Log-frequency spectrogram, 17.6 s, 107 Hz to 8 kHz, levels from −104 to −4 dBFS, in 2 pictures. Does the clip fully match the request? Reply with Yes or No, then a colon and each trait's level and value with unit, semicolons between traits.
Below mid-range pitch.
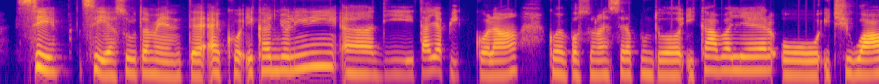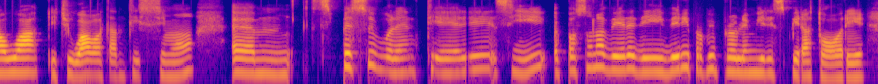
No: high, 195 Hz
